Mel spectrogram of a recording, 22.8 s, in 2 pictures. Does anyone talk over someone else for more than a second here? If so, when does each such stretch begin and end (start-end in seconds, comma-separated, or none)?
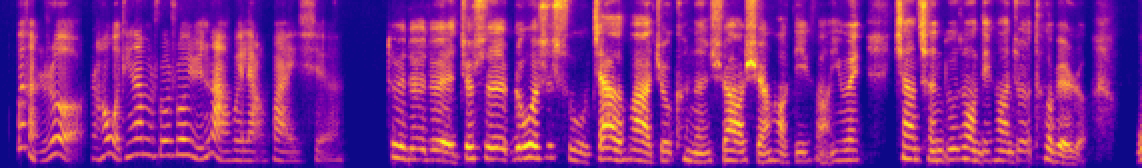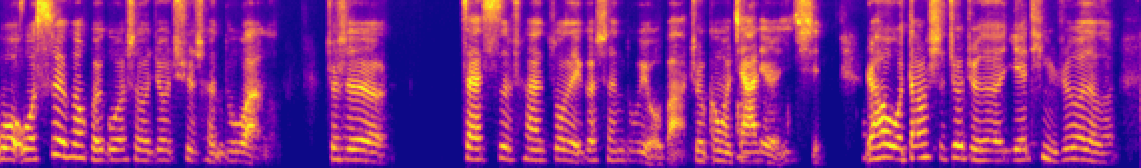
none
